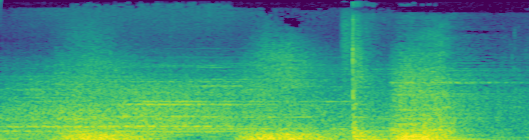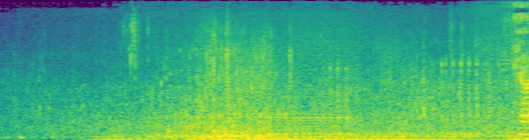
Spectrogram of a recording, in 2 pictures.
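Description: A Viking longship moves across open water in Assassin's Creed Valhalla, with a rushing wash of water and wind rising and falling, one sharp knock midway and a swell of surging water toward the end, without voices.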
